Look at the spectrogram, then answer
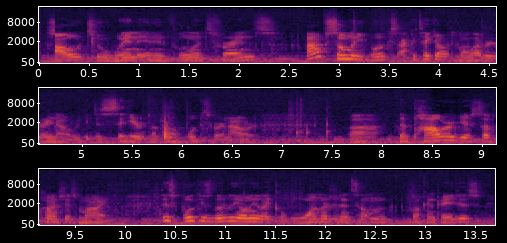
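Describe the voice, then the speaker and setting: Over noticeable background noise and audible room echo, a man talks at a fairly quick pace in an animated tone. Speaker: vlogger. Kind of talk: casual vlog talk to camera. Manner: stutter.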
